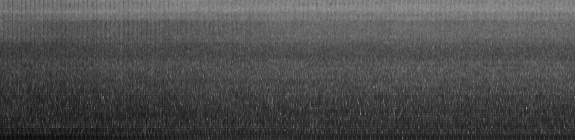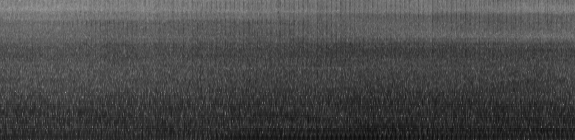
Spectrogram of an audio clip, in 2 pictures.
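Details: Frankenmower: Craftsman Briggs & Stratton engine on a Husqvarna deck after carb jet cleaning, new blade and fresh oil: steady, even small-engine drone holding speed with only a gentle surge; running smoothly.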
